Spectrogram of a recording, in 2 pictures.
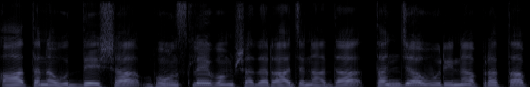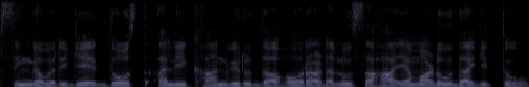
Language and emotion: Kannada, neutral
